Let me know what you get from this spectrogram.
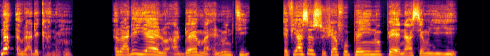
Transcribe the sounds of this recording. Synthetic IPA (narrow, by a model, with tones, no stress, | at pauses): nã˦ʔæ˨wu˨ɾa̰˨dɪ˦kʰã̰˨nɪ̰̃˨hʊ̃˦ | æ˨wu˨ɾa˨dɪ˦jɛ˦˨nʊ̃˨a˨dɔ˦ɛ˦mã˨æ˨nũ˦n̩˦tʰi˦ | æ˨fi˨˦a˦sɪ˦sʊ˨ɕᶣɛ˦fʊ˦pʰæ̃˦ɲ˦nʊ̃˦pʰɛ˦˨nã˦sɛ̃˦m̃˦ji˦je˦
